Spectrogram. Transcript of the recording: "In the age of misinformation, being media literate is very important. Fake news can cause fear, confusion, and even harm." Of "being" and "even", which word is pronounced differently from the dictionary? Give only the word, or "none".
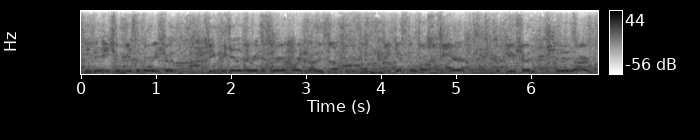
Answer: even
